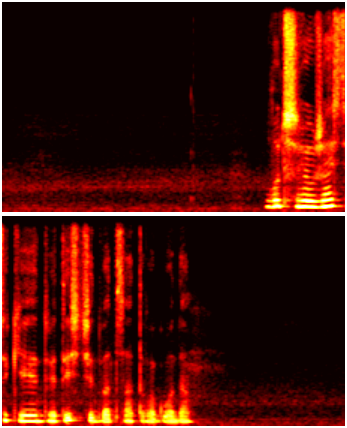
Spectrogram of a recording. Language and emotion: Russian, neutral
